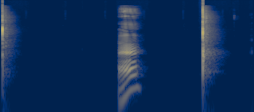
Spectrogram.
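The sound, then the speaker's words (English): Two sharp, loud hand claps about two seconds apart, a clap test of the acoustics in a home studio built in a garage, each trailing off in a brief ringing decay, with a short voiced vocal sound between them. “Oh, let's do a clap test.”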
